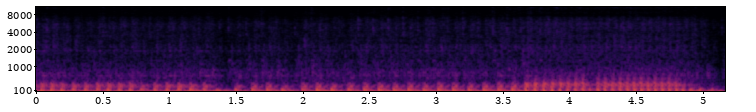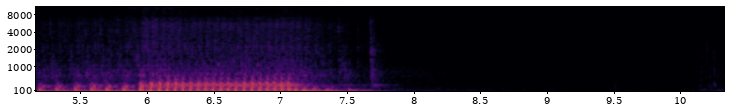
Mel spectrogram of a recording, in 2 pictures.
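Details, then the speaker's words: Suzuki LTZ400 quad revival, started with jumped ignition wire and choke: uneven single-cylinder thumping with stumbles and surges, then dies; runs rough, cause unclear. "now that I have access to the ignition it won't be as crazy but yeah it didn't sound good though"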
